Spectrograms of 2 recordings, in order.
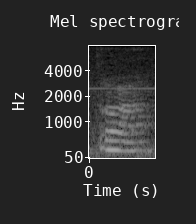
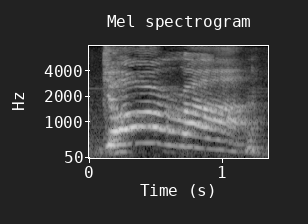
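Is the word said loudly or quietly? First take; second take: quietly; loudly. First: It is said quietly and plainly. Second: It is said loudly and with energy.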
